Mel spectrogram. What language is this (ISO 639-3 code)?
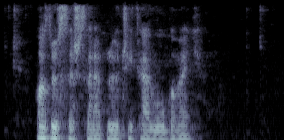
hun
